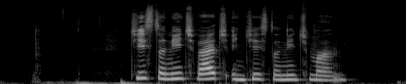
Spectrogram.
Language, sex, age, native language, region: Slovenian, female, 18-29, Slovenian, Savinja region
